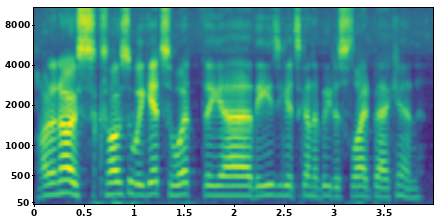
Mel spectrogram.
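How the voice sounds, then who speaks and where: A man's voice: on the high side, little pitch movement, fast talker, a bit bright, clear, resonant tone. A man co-hosting a podcast, chatting casually in offhand, clipped phrases. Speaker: podcast co-host. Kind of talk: casual podcast chat about television.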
